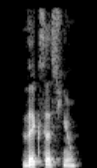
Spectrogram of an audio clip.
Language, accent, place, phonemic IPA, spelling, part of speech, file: French, France, Lyon, /vɛk.sa.sjɔ̃/, vexation, noun, LL-Q150 (fra)-vexation.wav
- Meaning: 1. insult 2. humiliation 3. harassment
